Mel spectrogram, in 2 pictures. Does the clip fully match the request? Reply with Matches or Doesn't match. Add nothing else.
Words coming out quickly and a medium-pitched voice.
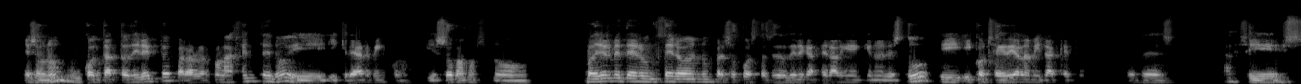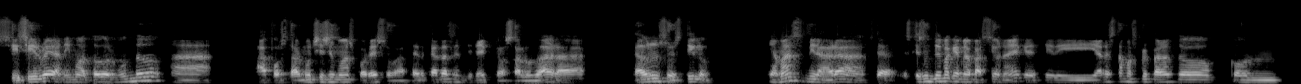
Matches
